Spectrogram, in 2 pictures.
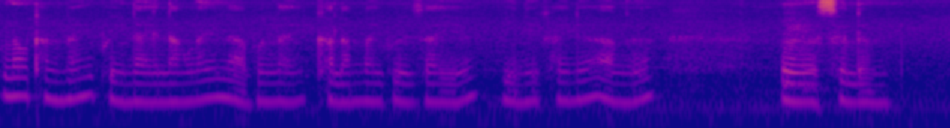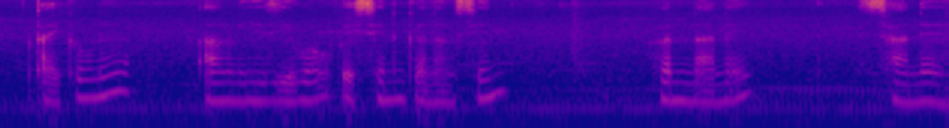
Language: Bodo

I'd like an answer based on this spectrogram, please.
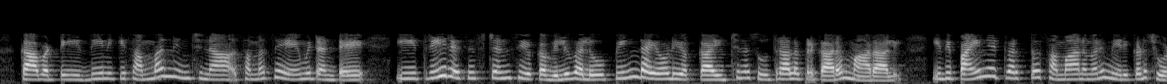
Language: Telugu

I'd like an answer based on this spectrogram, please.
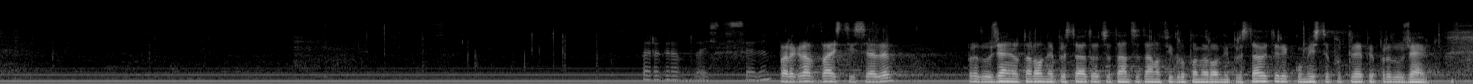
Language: Bulgarian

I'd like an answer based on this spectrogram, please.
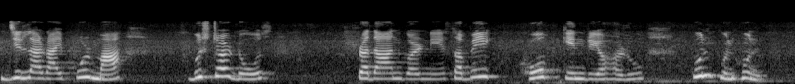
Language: Nepali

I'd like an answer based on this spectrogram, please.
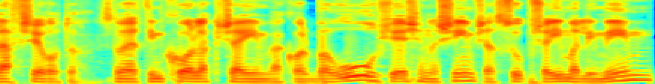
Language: Hebrew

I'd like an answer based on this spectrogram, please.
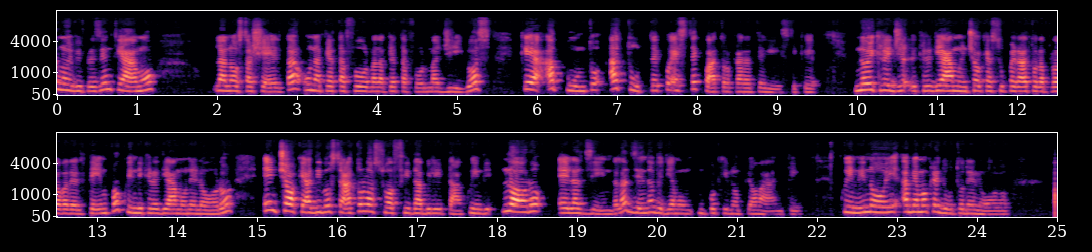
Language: Italian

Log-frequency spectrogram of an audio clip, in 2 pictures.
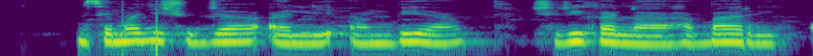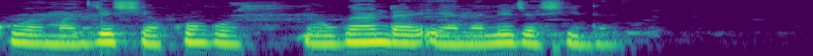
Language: Swahili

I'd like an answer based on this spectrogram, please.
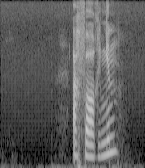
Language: Norwegian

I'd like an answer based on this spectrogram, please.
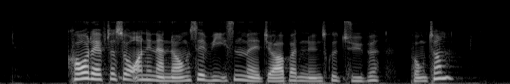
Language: Danish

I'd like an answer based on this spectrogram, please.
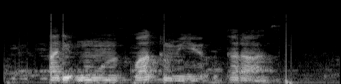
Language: Kinyarwanda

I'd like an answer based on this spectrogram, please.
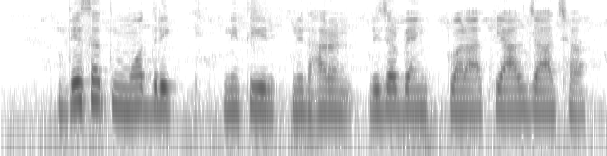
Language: Magahi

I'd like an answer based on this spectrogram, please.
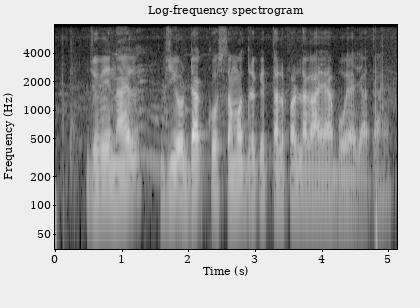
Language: Hindi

